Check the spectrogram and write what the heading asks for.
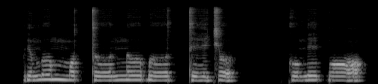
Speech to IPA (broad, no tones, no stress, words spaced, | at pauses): ɾʲɔŋɤːmːɔ tːɤːnːɤː ɓɤː tːeːcɤ | koŋeːɡ͡bɔː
